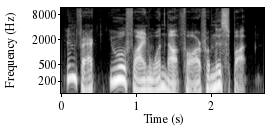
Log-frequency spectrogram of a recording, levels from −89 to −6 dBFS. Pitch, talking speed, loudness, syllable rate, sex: 130 Hz, 220 wpm, -17 LUFS, 4.9 syllables/s, male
